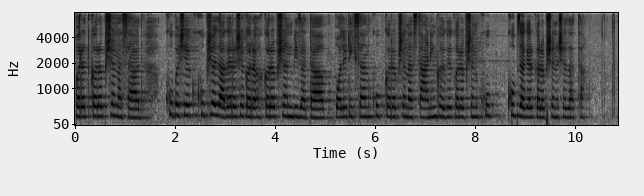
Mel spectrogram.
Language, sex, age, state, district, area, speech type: Goan Konkani, female, 18-30, Goa, Pernem, rural, spontaneous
